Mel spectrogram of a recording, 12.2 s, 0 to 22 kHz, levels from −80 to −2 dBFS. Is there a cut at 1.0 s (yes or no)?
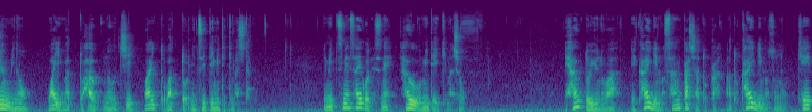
no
